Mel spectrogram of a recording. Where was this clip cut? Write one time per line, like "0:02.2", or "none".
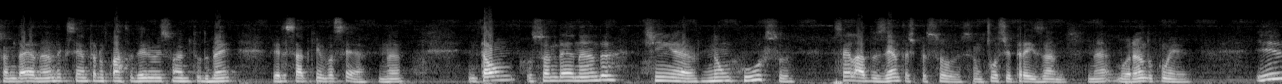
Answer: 0:05.2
